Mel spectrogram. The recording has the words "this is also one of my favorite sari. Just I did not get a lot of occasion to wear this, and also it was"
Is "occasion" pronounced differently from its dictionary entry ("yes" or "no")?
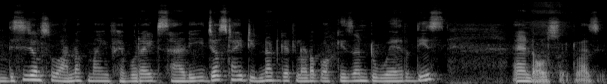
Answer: yes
